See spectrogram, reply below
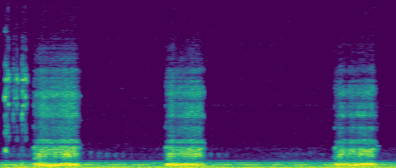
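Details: Three broad, wheezy hissing bursts from wild barn owls inside a monitored nest box, spaced about a second apart over a low steady hum.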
